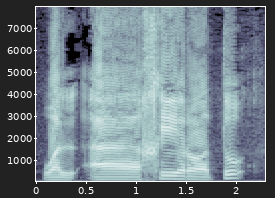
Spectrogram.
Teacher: ronya tebel, tafhim, tu-nya kosar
